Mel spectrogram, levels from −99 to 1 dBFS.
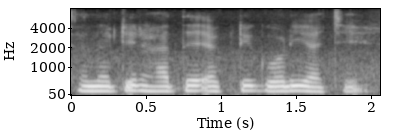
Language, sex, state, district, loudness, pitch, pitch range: Bengali, female, Assam, Hailakandi, -12 LUFS, 170 Hz, 165-175 Hz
